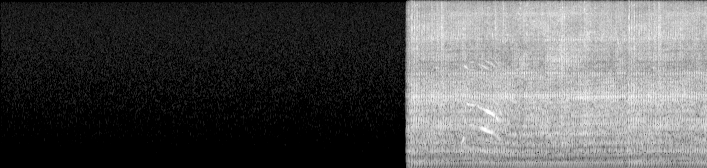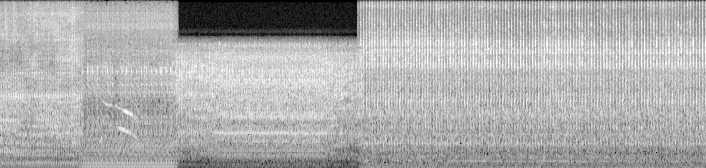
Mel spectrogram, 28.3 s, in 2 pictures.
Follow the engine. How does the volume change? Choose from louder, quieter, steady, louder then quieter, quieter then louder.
steady.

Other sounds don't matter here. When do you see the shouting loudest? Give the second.
10 s.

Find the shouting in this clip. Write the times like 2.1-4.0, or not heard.
9.2-10.1, 16.1-16.9.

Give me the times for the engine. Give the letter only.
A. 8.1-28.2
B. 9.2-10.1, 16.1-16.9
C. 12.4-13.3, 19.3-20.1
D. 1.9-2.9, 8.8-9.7
A.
